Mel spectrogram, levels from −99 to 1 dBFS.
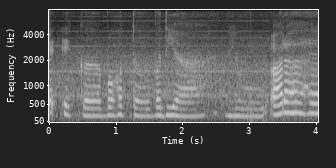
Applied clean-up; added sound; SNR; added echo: none; Bowed string instrument; 20 dB; none.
